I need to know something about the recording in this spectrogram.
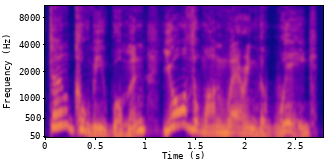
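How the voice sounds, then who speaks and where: A fussy, indignant mother played by a male narrator bickers in a comic audiobook. The voice is pitched well up, shrill and huffy, with big swoops. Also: wildly swooping pitch, moderate pace, a little mellow, slightly rough, no room sound, studio quality, full character voice. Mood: huffy indignation.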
